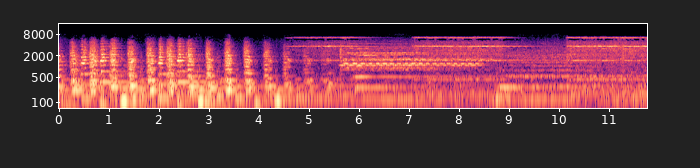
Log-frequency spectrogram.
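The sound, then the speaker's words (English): A telephone bell rings in a loud, rapid metallic trill for about four seconds, then gives way to steady, sustained high ringing tones that hold to the end, in the Cavalcade of America radio play Spin a Silver Dollar. No one speaks. “Hear that telephone bell?”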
